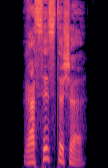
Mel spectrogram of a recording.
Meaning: inflection of rassistisch: 1. strong/mixed nominative/accusative feminine singular 2. strong nominative/accusative plural 3. weak nominative all-gender singular
- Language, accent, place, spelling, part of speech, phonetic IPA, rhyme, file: German, Germany, Berlin, rassistische, adjective, [ʁaˈsɪstɪʃə], -ɪstɪʃə, De-rassistische.ogg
